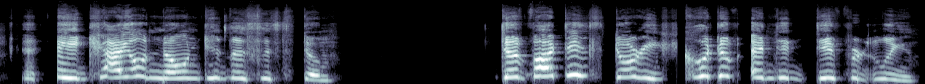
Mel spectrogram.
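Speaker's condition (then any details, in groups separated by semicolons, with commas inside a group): Physical speech impairment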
